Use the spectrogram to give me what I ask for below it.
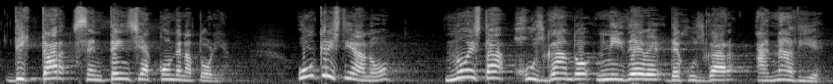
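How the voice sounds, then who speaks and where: A male pastor preaching a sermon in an animated way, acting out the church members he quotes. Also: very high-pitched. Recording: long hall reverb.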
